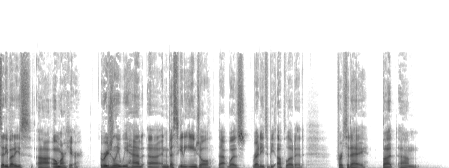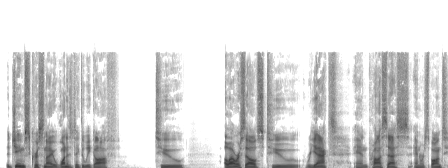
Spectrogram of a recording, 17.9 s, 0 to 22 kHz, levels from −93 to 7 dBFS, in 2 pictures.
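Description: No faults are audible anywhere in the recording.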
